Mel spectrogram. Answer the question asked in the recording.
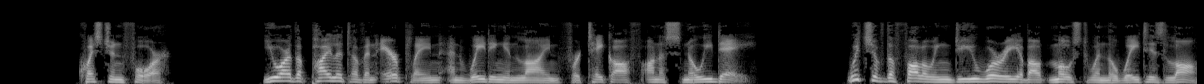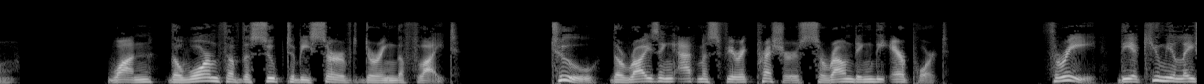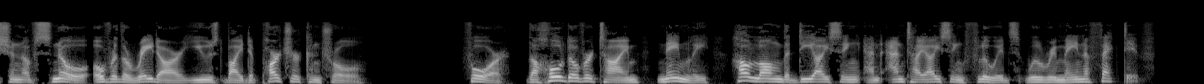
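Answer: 4: The holdover time, namely, how long the de-icing and anti-icing fluids will remain effective.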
